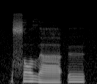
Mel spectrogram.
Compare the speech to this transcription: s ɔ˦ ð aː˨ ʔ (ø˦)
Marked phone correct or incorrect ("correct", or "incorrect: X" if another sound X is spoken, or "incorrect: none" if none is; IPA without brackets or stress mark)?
correct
